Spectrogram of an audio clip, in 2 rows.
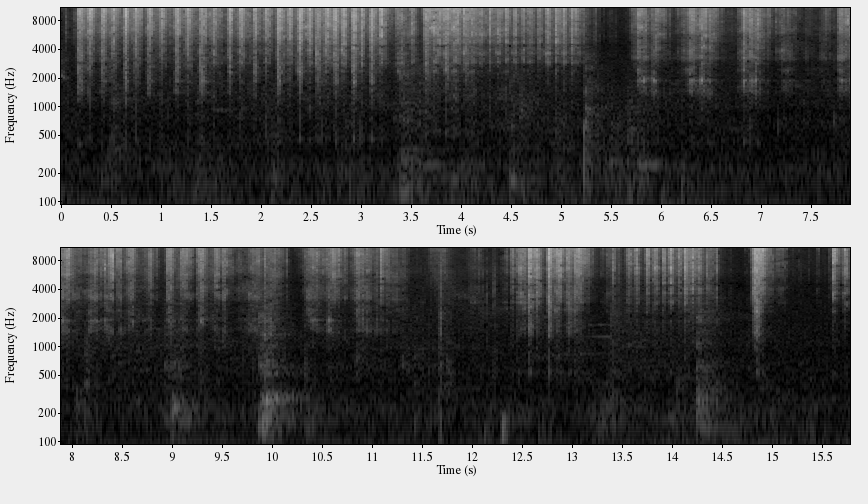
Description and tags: Mysound CEVL Thalyson
Sharpener with pencil points
2013, Lamaaes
